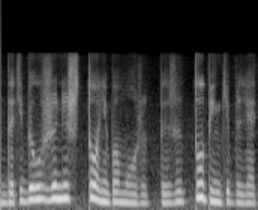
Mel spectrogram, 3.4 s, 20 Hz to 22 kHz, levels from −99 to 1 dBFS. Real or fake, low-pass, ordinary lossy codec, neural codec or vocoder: fake; none; none; codec, 16 kHz, about 1 kbps, DyCAST, with the encoder's durations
